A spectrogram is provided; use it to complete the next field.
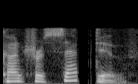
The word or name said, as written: contraceptive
